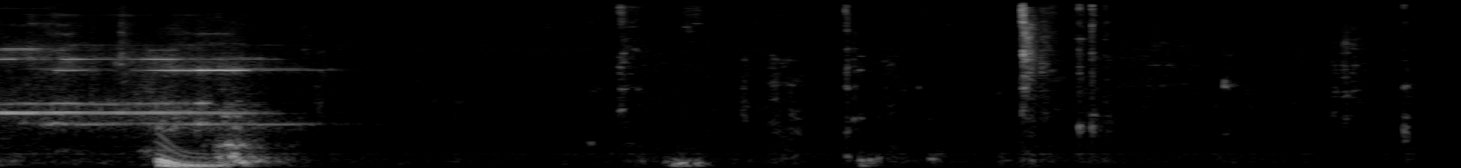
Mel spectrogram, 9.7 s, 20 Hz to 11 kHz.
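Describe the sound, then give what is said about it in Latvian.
A loud electronic bell signalling the start of a vote on a committee proposal rings with a steady, tonal chime for about two seconds, then stops, leaving quiet with scattered soft clicks and light thumps. “Lūdzu, zvanu, balsosim par 8. Atbildīgās komisijas priekšlikumu.”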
